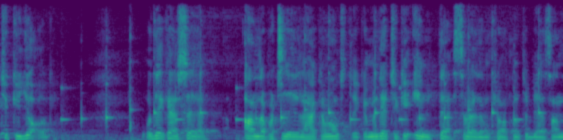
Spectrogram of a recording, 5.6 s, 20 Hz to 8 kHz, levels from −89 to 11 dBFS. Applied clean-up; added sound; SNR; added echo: none; Marimba, xylophone; 11 dB; reverberation time 1.4 s.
